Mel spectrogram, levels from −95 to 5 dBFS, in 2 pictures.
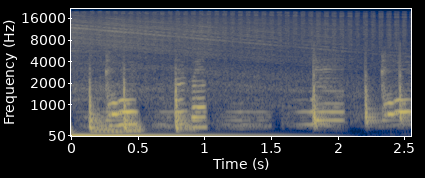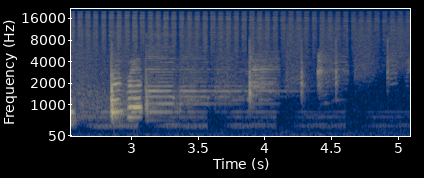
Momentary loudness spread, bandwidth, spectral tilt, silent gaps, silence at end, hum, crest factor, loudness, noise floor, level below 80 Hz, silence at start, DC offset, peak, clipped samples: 22 LU; over 20 kHz; -4 dB/octave; none; 0.65 s; none; 20 dB; -25 LUFS; -51 dBFS; -30 dBFS; 0 s; under 0.1%; -6 dBFS; under 0.1%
